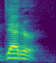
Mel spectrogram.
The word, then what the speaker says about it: debtor: It looks like debtor, doesn't it? I am debtor. That's a silent B, I think, isn't it?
